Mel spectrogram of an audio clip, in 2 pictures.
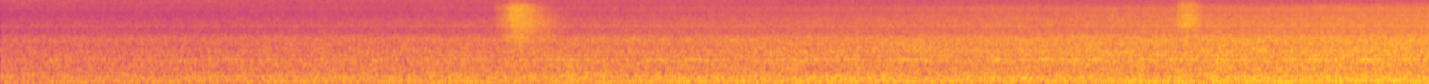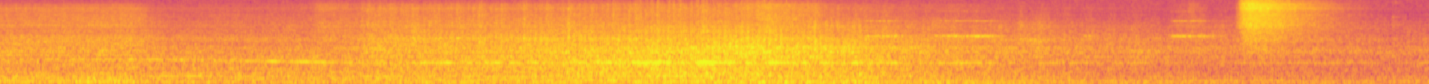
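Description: Locomotive-hauled passenger train coming along the platform: diesel engine drone and rolling wheel noise build up steadily, loudest as the locomotive passes about three-quarters of the way through, with a steady whine that drops slightly in pitch as it goes by, then the coaches rolling past more quietly. A few short hisses are heard.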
